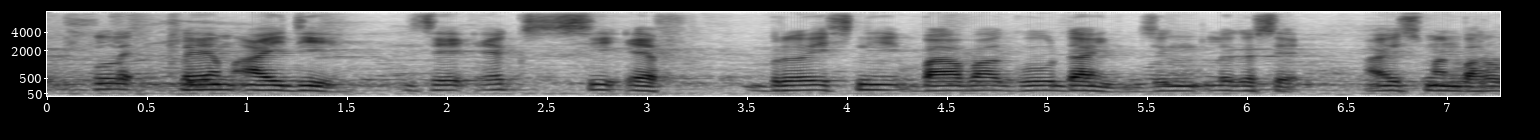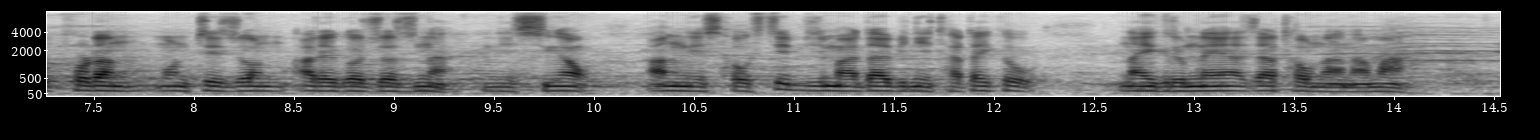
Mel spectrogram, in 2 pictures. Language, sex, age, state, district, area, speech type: Bodo, male, 30-45, Assam, Kokrajhar, rural, read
